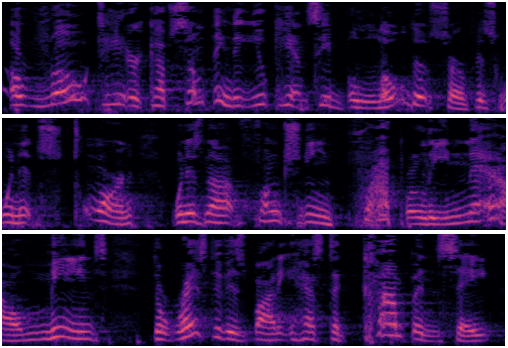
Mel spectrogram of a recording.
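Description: A man's voice: sits high, animated, unhurried, warm tone, slightly rough. A man preaching a sermon with a strained, quavering voice that bleats like a goat, using rhetorical questions and repeated lists. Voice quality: strained, quavering, bleating voice from a vocal disorder (spasmodic dysphonia). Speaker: preacher and church pastor.

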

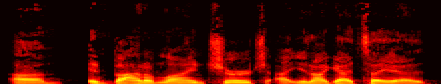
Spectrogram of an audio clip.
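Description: This pastor in his sixties gives his church an informal, chatty sermon, joking with the congregation and frequently restarting sentences. His voice is fairly high-pitched and darkish, his pace brisk, and the recording is dry and studio quality.

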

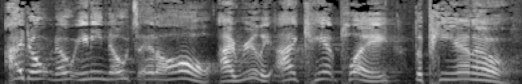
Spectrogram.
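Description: A man's voice: high voice, lively intonation, moderate pace, fairly bright tone, husky, heavily acted. A man voicing a young pastor's wife who sternly protests that she cannot play the piano. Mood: protesting.

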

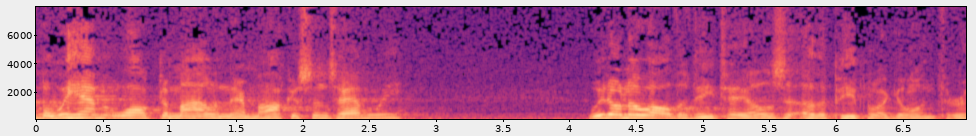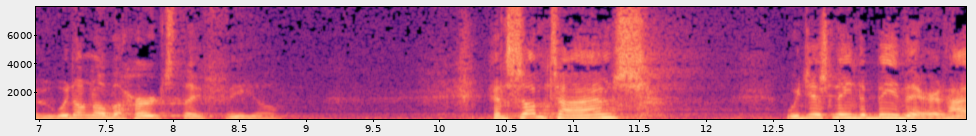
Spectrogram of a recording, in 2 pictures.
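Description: Slow-speaking preacher in a reverberant hall. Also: male voice, high-pitched. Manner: earnest, swinging between soft and rising emphasis. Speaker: pastor. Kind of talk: sermon.

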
